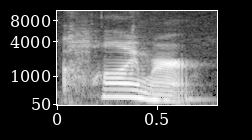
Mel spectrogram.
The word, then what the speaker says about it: climb: is a professional rock climber he goes rock climbing once a week she's pronunciation climb climb namigam climb b is silent here binge silence and gartnest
